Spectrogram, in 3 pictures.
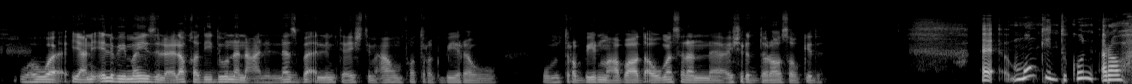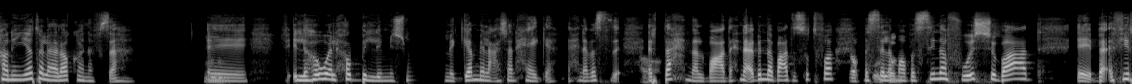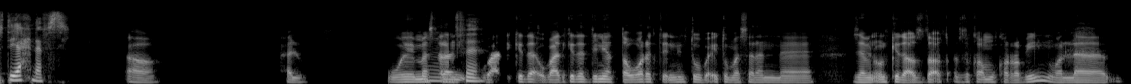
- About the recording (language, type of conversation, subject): Arabic, podcast, إيه أحلى صدفة خلتك تلاقي الحب؟
- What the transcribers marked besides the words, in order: distorted speech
